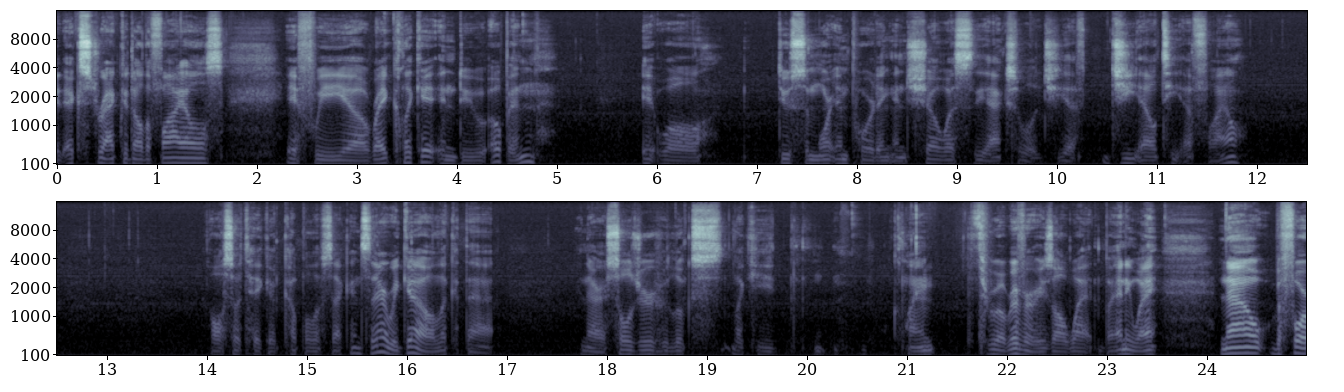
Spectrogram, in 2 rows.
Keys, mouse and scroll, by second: 3.1-5.5 drag, 20.5-22.1 drag, 23.6-24.9 drag.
